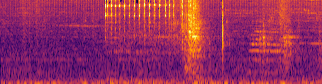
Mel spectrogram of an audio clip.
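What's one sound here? A combination lock clicks as its dial turns.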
